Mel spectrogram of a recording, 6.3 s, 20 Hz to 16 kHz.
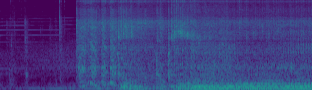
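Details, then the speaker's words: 1985 Toyota Sunrader motorhome, 22RE engine, first start after fitting LCE street header kit, no catalytic converters fitted; cranks and catches after about 1.5 seconds, then a loud, raspy, deep idle from the open headers. "my buddy leo is about to have me film me starting it without the cash"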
